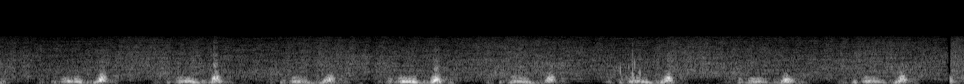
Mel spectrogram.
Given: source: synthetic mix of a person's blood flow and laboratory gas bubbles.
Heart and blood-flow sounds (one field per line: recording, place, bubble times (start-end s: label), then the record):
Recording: Doppler ultrasound of blood flow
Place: precordium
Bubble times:
6.18-6.42 s: bubbles
From the record:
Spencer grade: 1 (occasional bubble signal discernible with the cardiac motion signal, with majority of cardiac periods free of bubbles)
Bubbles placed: only in the low amplitude regions of the cardiac cycle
